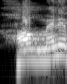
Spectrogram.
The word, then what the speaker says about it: Hogmanay: इसको जो एंड ऑफ the year है उसको हॉगमैने बोलते हैं, हॉगमैने ये उसकी स्पेलिंग है, HOGMANAY।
